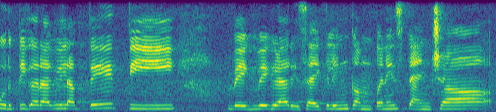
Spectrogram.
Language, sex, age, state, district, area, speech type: Marathi, female, 18-30, Maharashtra, Mumbai Suburban, urban, spontaneous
